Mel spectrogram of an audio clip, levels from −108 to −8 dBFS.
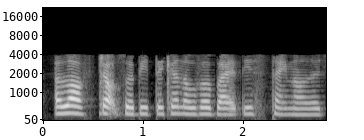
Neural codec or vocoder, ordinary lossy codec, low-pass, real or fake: codec, 16 kHz, 2 kbps, FunCodec, trained on LibriTTS, 25 frames a second; AAC, 16 kbps; 7.2 kHz; fake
